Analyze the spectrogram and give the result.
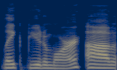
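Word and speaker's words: Lake Butte des Morts: And that is pronounced Lake Butamore.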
